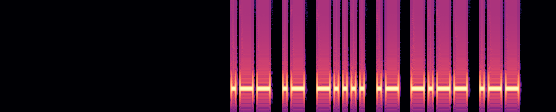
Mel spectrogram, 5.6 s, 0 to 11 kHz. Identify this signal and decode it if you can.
Morse code, heard as a keyed tone, about 28 wpm, 700 Hz. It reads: WA6AYW
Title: USA Call Signs - 6 Characters - Repeated 2x - 28wpm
